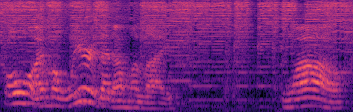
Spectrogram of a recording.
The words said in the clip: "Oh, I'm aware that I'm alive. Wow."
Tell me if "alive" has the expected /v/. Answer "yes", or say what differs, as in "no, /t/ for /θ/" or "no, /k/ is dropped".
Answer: no, /f/ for /v/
